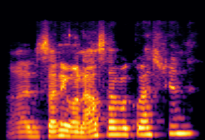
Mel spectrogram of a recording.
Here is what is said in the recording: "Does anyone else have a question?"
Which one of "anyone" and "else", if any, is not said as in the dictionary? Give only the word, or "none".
none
